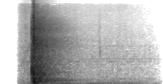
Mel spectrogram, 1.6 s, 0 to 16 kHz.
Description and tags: one foot stomping on a wooden floor
Recorded With ZOOM H1 Handy Recorder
